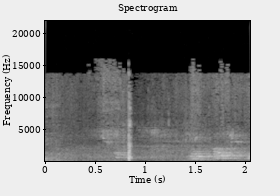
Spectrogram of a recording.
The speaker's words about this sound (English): excuse the dogs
